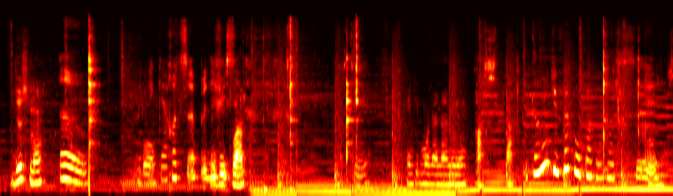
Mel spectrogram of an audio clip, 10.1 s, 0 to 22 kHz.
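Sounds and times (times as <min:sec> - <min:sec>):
background music with low notes: 0:00.0 - 0:10.0
plastic spoon clinking glass bowl: 0:04.3 - 0:04.6, 0:05.2 - 0:05.5.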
